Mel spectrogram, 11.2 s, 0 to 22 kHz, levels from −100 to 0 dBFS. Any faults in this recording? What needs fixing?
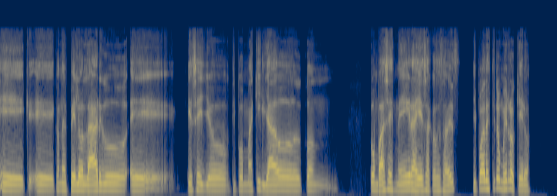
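No faults turned up in this review, so nothing needs to be fixed.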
